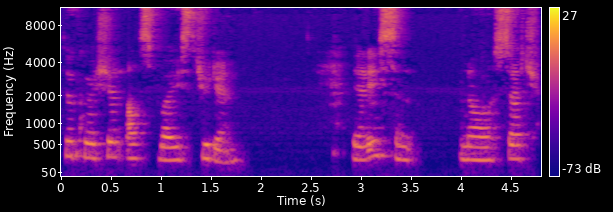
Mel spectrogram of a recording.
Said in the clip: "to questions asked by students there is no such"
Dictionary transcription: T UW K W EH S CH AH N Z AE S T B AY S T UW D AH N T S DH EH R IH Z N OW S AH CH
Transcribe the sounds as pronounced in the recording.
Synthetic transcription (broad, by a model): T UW K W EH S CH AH N AA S B AY S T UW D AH N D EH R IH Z N OW S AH CH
